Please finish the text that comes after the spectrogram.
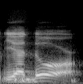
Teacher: ain itu dia ketika ditasydidkan ya, maka dia memantul. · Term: ain yang bertasydid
